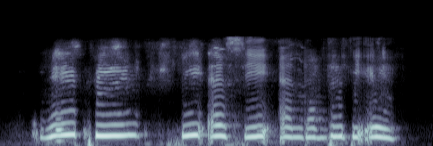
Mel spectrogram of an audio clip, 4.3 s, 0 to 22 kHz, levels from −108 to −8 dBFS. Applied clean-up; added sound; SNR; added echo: neural mask model Resemble Enhance denoiser.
